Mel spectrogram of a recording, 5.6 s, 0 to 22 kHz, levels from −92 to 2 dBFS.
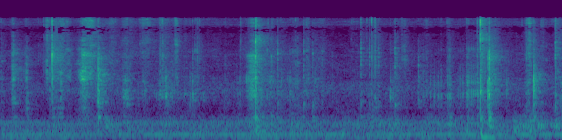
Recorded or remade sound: recorded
